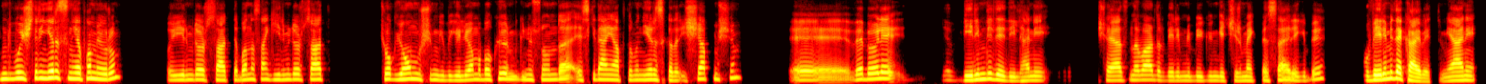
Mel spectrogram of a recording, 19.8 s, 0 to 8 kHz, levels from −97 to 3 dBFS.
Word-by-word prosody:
Şimdi 195 +1 +1
bu 220 0 +5
işlerin 225 +2 +2
yarısını 230 -1 +5
yapamıyorum. 205 +3 +3 0.6
O - - -9
24 170 0 -1
saat 160 -1 0
de 165 - -3
bana 180 +2 -1
sanki 180 -1 -5
24 180 0 -3
saat 185 -1 +1 0.7
çok 190 -2 -1
yoğunmuşum 190 -3 +1
gibi 155 -1 -5
geliyor 155 +2 0
ama 175 0 -4
bakıyorum, 100 - 0
günün 175 - -4
sonunda 175 - -2
eskiden 180 +3 -2
yaptığımın 165 -1 -3
yarısı 175 -1 -1
kadar 145 -2 -2
iş 145 +6 -7
yapmışım, 200 +5 -3 0.6
eee, 80 +2 -2
ve 185 +1 +1
böyle, 210 +2 +2 0.6
eee, 160 -1 -17 0.2
verimli 180 +5 +3
de 160 -5 +3
değil. 135 -1 -4
Hani, 145 +1 -4 0.7
iş - - -16
hayatında 150 +2 0
vardır, 165 -3 0
verimli 145 0 -6
bir 145 - -2
gün 145 +1 -7
geçirmek 140 0 -5
vs. 130 - -6 0.3
gibi. 195 +9 -6 0.5
Bu 150 0 -4
verimi 190 +6 +7
de 215 -2 +10
kaybettim. 125 -5 +2
Yani, 150 +2 +2
170 Hz, 150 wpm, -20 LUFS, 150-185 Hz, 0.7 s, de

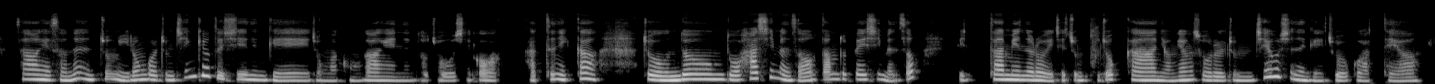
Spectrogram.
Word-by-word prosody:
상황에서는 225 0 +1
좀 230 0 -3
이런 205 +3 +2
걸 215 -3 +1
좀 200 0 -2
챙겨 375 - 0
드시는 220 - 0
게 175 -2 -2
정말 170 -2 -7
건강에는 180 -1 -2
더 190 - -11
좋으실 185 +2 -6
거 - - -1
같 175 -1 -4 0.2
같으니까 235 +5 -1 0.4
좀 205 -5 +5
운동도 230 +2 +5
하시면서 220 - 0
땀도 240 -1 -3
빼시면서 225 - -2 0.4
비타민으로 205 -1 +3
이제 180 +5 -4
좀 195 -3 -3
부족한 195 -2 +1
영양소를 185 +1 0
좀 185 -1 -2
채우시는 275 - +1
게 175 -1 -3
좋을 175 0 -3
것 185 - -6
같아요. 165 0 -6
200 Hz, 305 characters per minute, -23 LUFS, 185-230 Hz, 0.4 s, 좀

